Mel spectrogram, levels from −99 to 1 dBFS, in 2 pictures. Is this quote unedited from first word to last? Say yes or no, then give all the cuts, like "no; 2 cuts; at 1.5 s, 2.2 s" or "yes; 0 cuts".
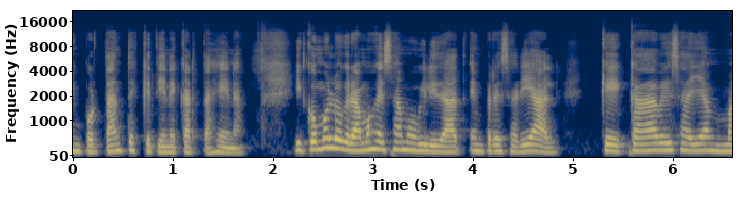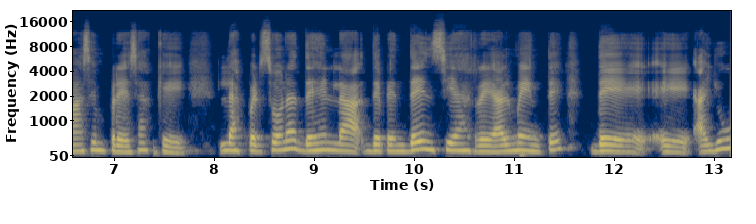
yes; 0 cuts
